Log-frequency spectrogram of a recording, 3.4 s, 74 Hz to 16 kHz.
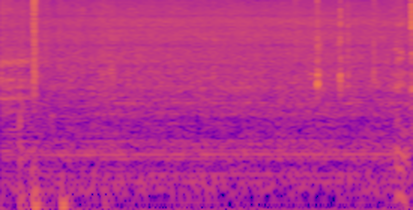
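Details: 3700 W RV generator, restarted, running a Coleman Mach 15 15,000 BTU air conditioner with a Supco SPP6 hard start capacitor, fan switched on first: steady low drone holding even pitch, no surging or hunting; carrying the AC normally, air nice and cold.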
